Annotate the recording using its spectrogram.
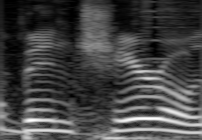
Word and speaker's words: Banchero: Paolo Banchero, the power forward out of Duke. – Come on, man. – Number four. – Banchero. – Oh, sorry. I've heard about that place. – Silent H.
